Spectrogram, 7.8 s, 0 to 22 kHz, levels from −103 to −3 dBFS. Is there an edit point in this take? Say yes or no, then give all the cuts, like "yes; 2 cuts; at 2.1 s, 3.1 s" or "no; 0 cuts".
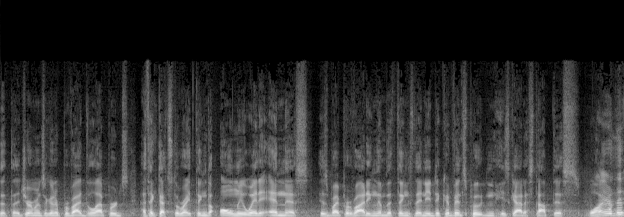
yes; 2 cuts; at 1.7 s, 3.9 s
